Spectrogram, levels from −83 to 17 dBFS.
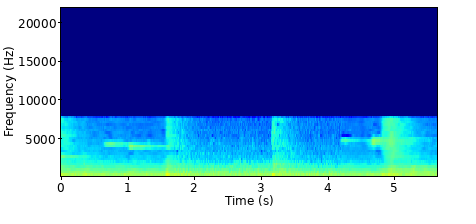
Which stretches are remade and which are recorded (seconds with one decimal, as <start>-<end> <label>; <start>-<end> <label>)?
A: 0.0-1.7 remade; 1.7-4.2 recorded; 4.2-5.6 remade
